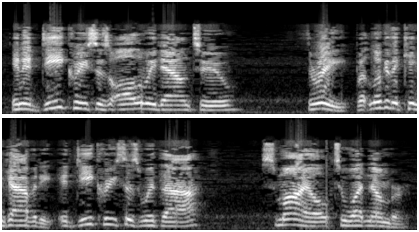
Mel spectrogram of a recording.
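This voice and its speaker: Bright high-voiced Canadian math teacher. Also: male voice, slightly rough, poor audio. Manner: encouraging, asks many questions. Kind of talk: classroom lecture. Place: classroom.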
